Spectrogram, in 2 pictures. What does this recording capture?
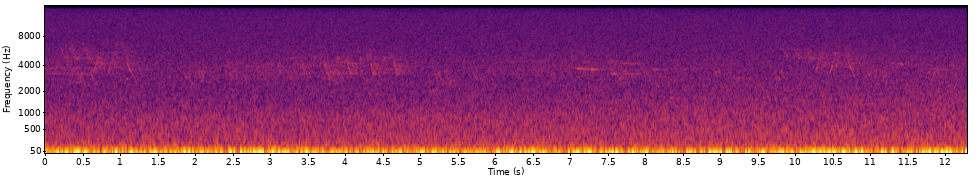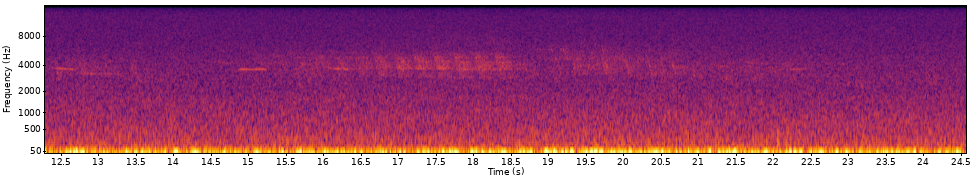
Chestnut-sided Warbler, Ovenbird, Black-capped Chickadee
